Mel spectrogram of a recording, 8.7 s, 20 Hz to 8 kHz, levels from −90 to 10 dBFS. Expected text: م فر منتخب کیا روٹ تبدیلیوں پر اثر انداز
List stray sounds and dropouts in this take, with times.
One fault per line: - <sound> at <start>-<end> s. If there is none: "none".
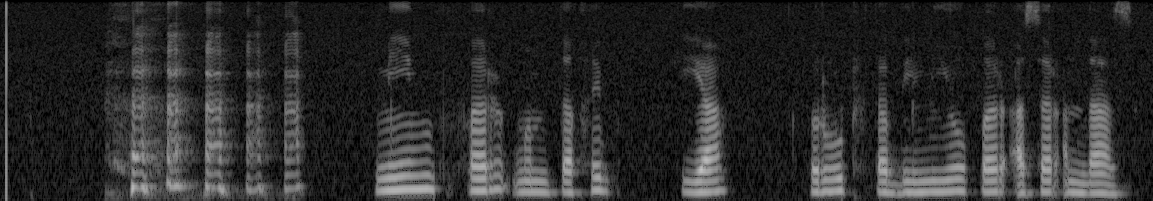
- laugh at 0.8-2.3 s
